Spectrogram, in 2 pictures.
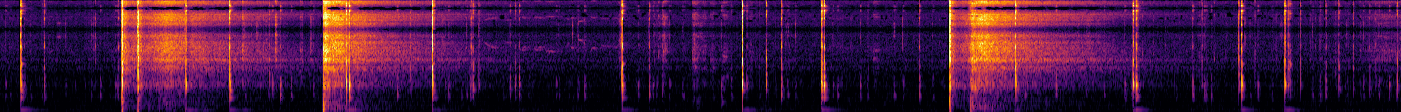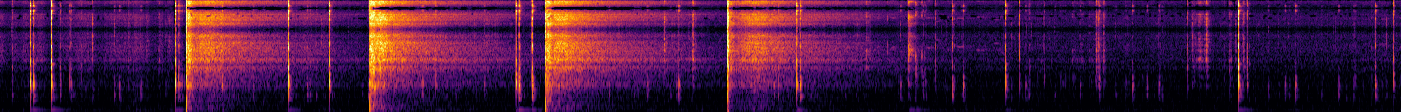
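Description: Rifle shots on a shooting line: about eight loud cracks at irregular intervals, each trailing off in a rolling echo, with light clicks and knocks between them.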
